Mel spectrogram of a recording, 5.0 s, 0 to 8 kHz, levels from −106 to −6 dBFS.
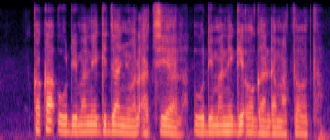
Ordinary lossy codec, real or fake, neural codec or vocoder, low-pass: none; fake; codec, 44.1 kHz, 7.8 kbps, DAC; 7.2 kHz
